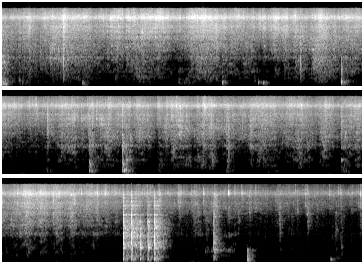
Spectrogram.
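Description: Eggs, nopales cactus and onion sizzling in a nonstick skillet, with a steady hiss, while a plastic spatula stirs and scrapes them in short irregular strokes. A louder, harsher burst comes about three-quarters of the way through, and after it the sizzle dies down.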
